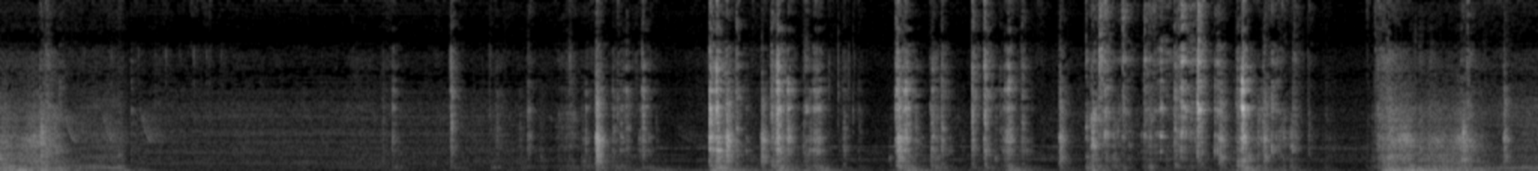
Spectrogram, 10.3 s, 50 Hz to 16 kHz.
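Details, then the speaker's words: 1964 International Harvester Travelall C1100 with new starter, in second gear, foot on brake: irregular heavy clunks and short starter bursts, drivetrain jerking but not freeing; clutch seems stuck engaged, attempt to free it unsuccessful. "So, I'm still not getting any transmission. Uh, that's kind of a bummer. All right. So, that particular operation was not successful"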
